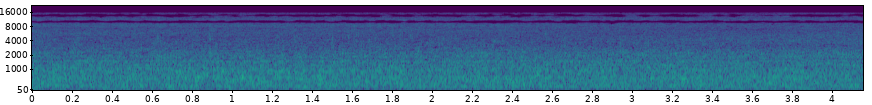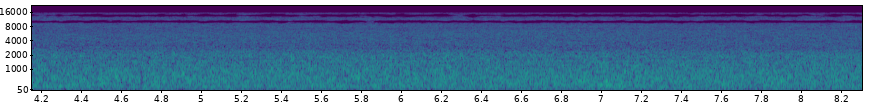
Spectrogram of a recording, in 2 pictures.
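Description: Rocky mountain stream rushing over small cascades below a waterfall: a steady, even rush of water.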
